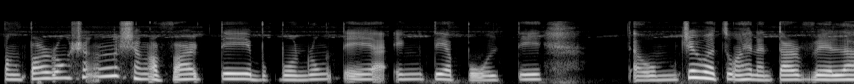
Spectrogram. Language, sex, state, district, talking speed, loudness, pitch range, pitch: Mizo, female, Mizoram, Aizawl, 190 wpm, -16 LUFS, 205-250 Hz, 225 Hz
